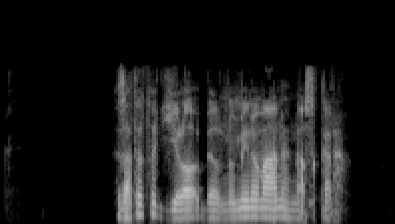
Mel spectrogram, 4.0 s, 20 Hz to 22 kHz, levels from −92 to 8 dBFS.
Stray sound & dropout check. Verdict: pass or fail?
pass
